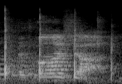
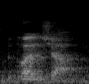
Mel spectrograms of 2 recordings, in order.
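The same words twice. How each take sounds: First: "pawn shop" said very slowly with an open pawn vowel; correcting to pawn shop. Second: "pun shop" with a short pun vowel, quiet and low; the wrong version, "pun shop"; saying pun shop. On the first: A comedian explains the pun, saying "pawn shop" slowly. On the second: A comedian gives the pun version "pun shop". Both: Shown as a demonstration.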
